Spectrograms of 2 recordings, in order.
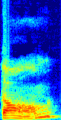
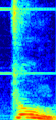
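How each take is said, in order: First: ಟಾಮ್ with a long open "aa"; open aa vowel. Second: ಟೂಮ್ with a long "oo"; oo, silent b. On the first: Teacher reads t-o-m, open aa vowel. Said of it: "ಬರೀ T ಓ M ಇದ್ರೆ ನೀವು ಟಾಮ್ ಅಂತ ಓದ್ಬೇಕು". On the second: Teacher reads t-o-m-b, oo with silent b. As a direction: stretch the oo in ಟೂಮ್ and end on m. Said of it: "ಬಿ pronounce ಮಾಡಬಾರ್ದು". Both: Shown as a demonstration.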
